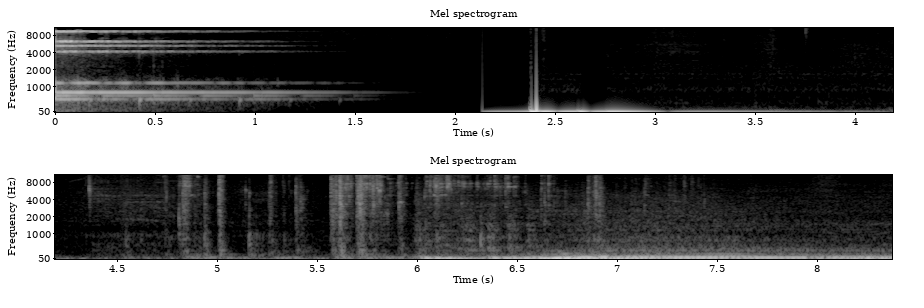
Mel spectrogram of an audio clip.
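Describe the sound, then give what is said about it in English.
Car sounds: a fading chime-like ring, then a single heavy thump, a few faint clicks, and the engine starting into a low, steady rumble. One voice briefly speaks. “you're thinking that was the sound of a car, you're correct.”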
